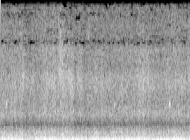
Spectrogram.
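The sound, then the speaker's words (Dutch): A chase car drives steadily behind a NATO drone on the drone's first flight, its engine and road noise making a continuous low, loud rumble with no pauses and no voices. “Nou, je hoort dus een auto, dat is de chase car, die rijdt er achteraan.”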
